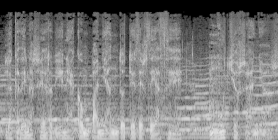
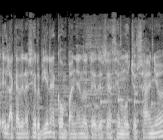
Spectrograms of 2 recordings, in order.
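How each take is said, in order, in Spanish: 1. Se dice con una voz impostada de locutor, afectada. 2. Se dice con una voz natural y sencilla, como al hablar normal. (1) "Voz impostada" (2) "Muy bien, así normal"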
